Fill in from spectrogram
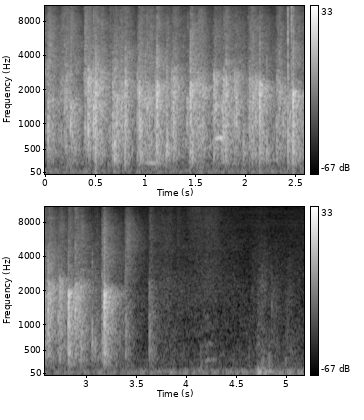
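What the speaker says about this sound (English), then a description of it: "Let's get a round of applause." An audience at a teen acting showcase in a Phoenix acting studio claps for about three seconds, a dense, lively round of applause that stops abruptly and leaves a quiet room.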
